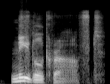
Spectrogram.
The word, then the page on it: needlecraft: British English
